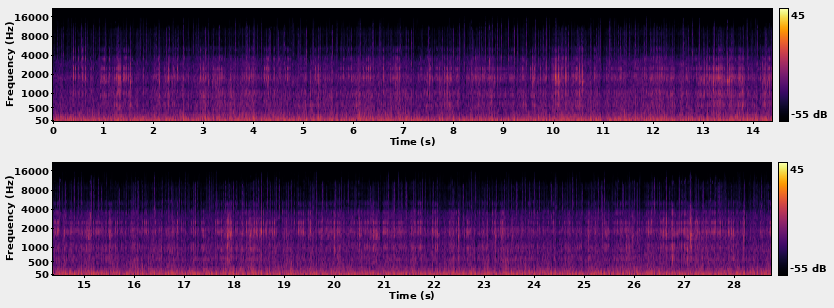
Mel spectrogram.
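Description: Airflow buffeting a glider-mounted action camera's microphone in hang glider flight: a loud, steady rumble of wind noise with no breaks.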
